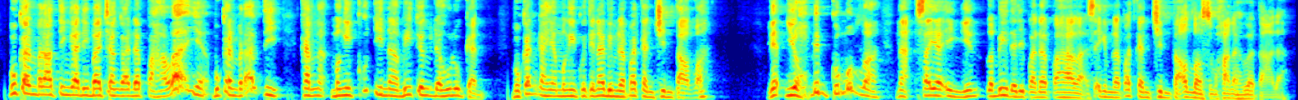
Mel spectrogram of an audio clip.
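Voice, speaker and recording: Fast-talking male Islamic preacher. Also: high-pitched, slightly rough. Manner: explanatory, rhetorical questions, recites Arabic verses. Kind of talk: religious lecture.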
